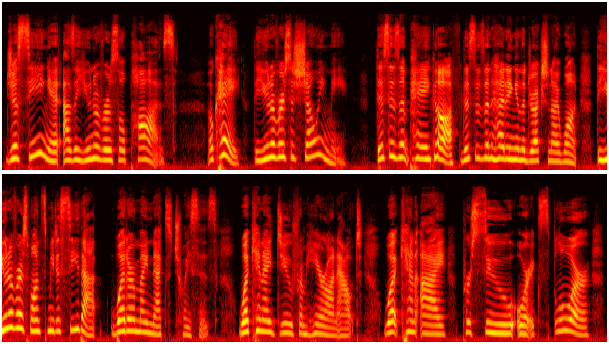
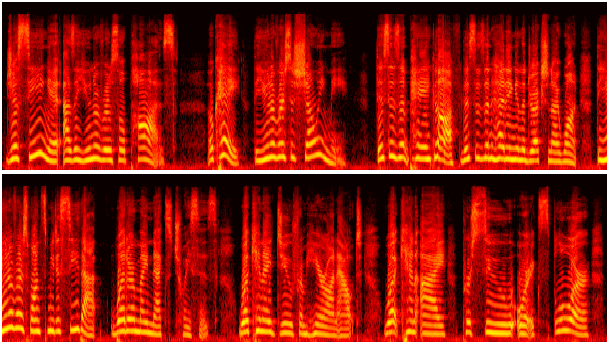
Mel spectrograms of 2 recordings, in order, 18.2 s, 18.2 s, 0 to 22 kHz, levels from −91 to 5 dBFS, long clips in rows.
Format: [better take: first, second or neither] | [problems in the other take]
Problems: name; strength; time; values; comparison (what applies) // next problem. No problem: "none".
first | distortion; slight; 10 dB below the speech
